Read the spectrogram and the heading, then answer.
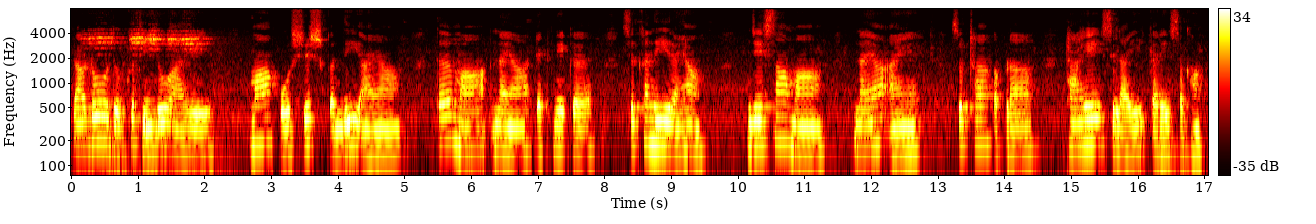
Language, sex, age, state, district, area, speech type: Sindhi, female, 60+, Madhya Pradesh, Katni, urban, spontaneous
